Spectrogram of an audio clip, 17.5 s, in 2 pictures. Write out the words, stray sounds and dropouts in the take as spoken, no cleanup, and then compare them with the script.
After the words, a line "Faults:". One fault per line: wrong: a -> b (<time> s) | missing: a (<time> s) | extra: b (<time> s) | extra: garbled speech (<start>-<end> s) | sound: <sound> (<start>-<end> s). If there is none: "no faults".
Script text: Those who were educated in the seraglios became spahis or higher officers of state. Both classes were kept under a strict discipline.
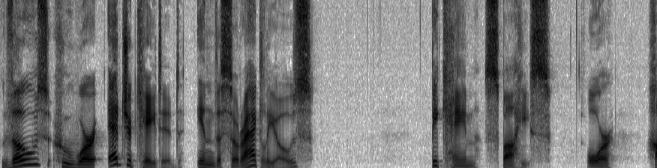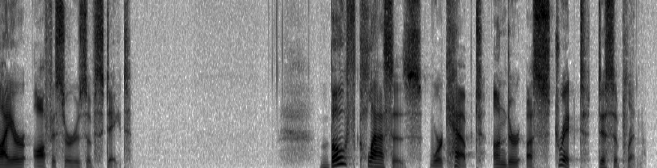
Those who were educated in the seraglios became spahis or higher officers of state. Both classes were kept under a strict discipline.
Faults:
no faults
